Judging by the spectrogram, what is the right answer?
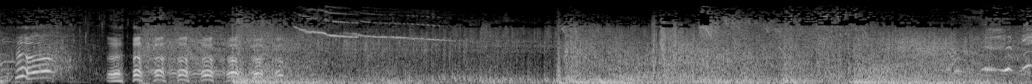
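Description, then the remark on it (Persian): Loud fireworks burst and crackle in a dense, continuous barrage, with a descending whistle streaking through and a sharp new blast midway. A short laugh-like voice is heard at the start. “من خیلی از آتش بازی خوشم میاد.”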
